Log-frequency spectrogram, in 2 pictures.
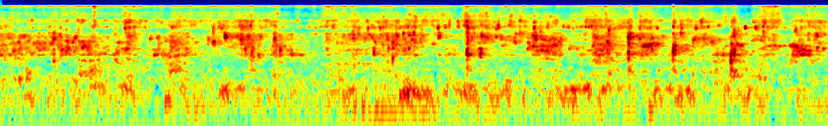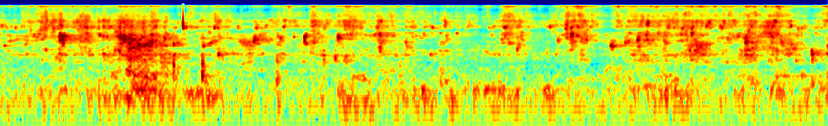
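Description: Water running from a washbasin tap, splashing, as soapy, lathered hands are rubbed together and rinsed under it.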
